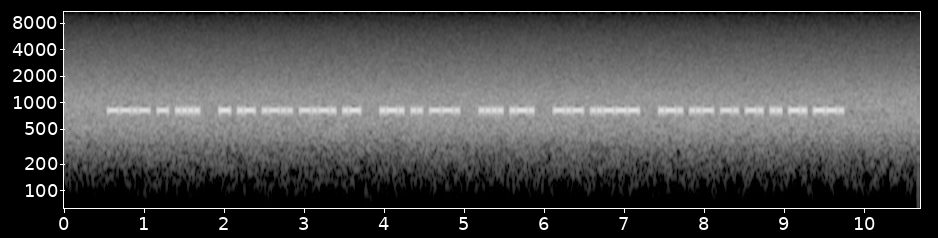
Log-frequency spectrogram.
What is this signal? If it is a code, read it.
Morse code, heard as a keyed tone, machine-sent, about 31 wpm, 810 Hz, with radio static. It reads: QTH TALCA RIG HR K2 RUNNING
